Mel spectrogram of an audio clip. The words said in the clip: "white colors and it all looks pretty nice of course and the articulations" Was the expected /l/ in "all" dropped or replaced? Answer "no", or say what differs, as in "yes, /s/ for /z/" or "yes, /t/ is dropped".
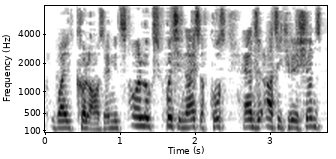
yes, /n/ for /l/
